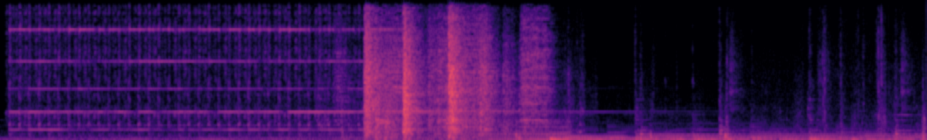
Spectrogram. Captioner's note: telephone rings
